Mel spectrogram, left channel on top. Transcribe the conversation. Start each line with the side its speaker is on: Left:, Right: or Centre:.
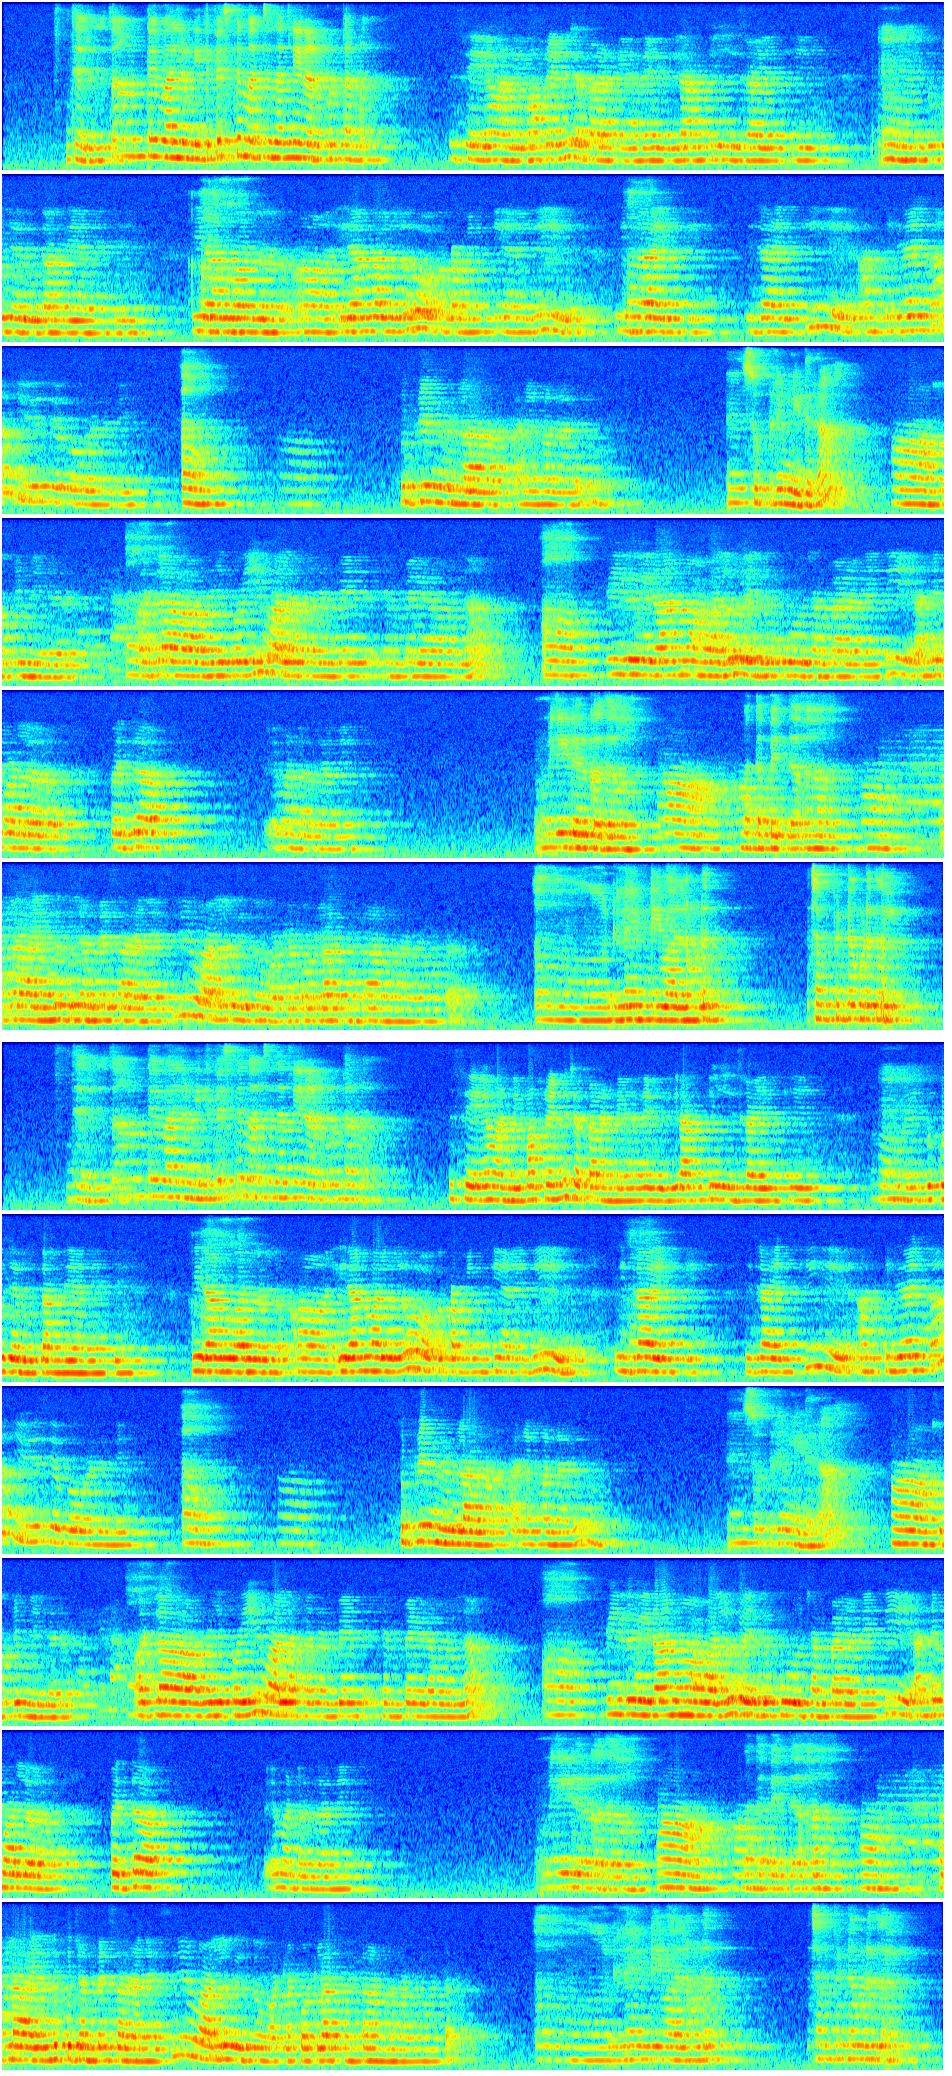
Left: జరుగుతా ఉంటాయి వాళ్ళు నిలి చనిపిస్తే మంచిదని నేను అనుకుంటాను
Right: సేమ్ అండి మా ఫ్రెండ్ చెప్పారంండి అదే ఇరాన్ కి ఇజ్రాయిల్ కి ఆ
Left: ఉమ్
Right: ఎందుకు జరుగు తాంది అనేసి ఇరాన్
Left: ఓహో
Right: వాళ్ళలో ఆ ఇరాన్ వాళ్ళలో ఒక కమ్యూనిటీ అనేది ఇజ్రాయల్
Left: ఆ
Right: కి ఇజ్రాయల్ కి అ ఇజ్రాయల్ క యు ఎస్ ఎ కో పడింది
Left: ఆ
Right: ఆ సుప్రీం లాగా అని ఏమన్నారు
Left: ఉ సుప్రీం లీడరా
Right: ఆ సుప్రీం లీగర్
Left: ఆహా
Right: అట్లా వెళ్ళి పోయి వాళ్ళు అట్లా చంపేస్ చంపేయడం వల్ల
Left: ఆ
Right: వీళ్ళు ఇరాన్ వ వాళ్ళు ఎందుకు చంపారనేసి అంటే వాళ్ళ పెద్ద ఏమంటారు దాన్ని
Left: లీడర్ కదా
Right: ఆ ఆ
Left: మత పెద్ద
Right: అట్లా
Left: ఆ
Right: ఆ అట్లా ఎందుకు చంపేశారు అనేసి వాళ్ళు వీళ్ళు అట్లా కొట్లాడుకుంటా ఉన్నారు అనమాట
Left: ఆ లేండి వాళ్ళు కూడా చంపిండ కూడుదు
